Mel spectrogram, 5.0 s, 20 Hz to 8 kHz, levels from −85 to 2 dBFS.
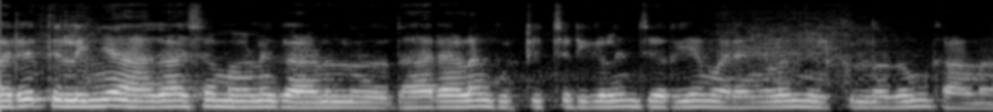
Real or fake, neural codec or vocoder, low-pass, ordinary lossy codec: fake; autoencoder, 48 kHz, 128 numbers a frame, DAC-VAE, trained on Japanese speech; 7.2 kHz; none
